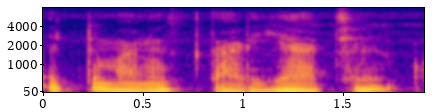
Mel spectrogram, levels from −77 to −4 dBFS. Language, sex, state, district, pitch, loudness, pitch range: Bengali, male, West Bengal, Cooch Behar, 100 Hz, -16 LUFS, 90-115 Hz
